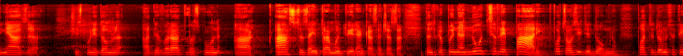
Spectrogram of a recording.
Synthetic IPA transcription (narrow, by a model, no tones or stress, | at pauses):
ineazə | ʃispune̞d̪o̞mnul | ad̪e̞vəɾat̪vəspunaast̪əzʲaint̪ɾat̪mɨnt̪uiɾeaɨŋkasaːt͡ʃast̪apent̪ɾukəpɨnənut̪sʲre̞paɾʲt̪po̞t̪sʲauzit̪d̪e̞d̪o̞mnupoat̪ed̪omnulsəfi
